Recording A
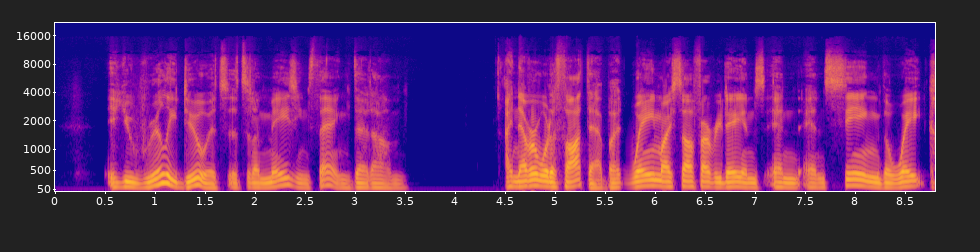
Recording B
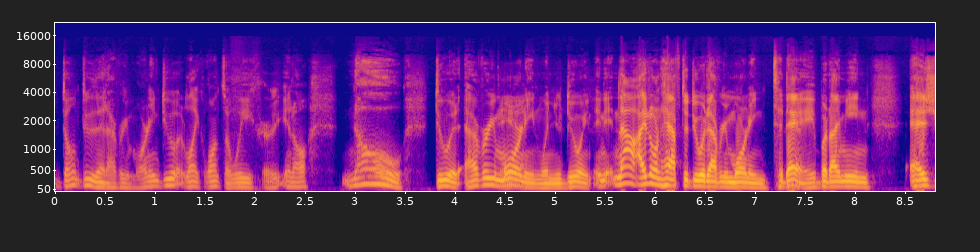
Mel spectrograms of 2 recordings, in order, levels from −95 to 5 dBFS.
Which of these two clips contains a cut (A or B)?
A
